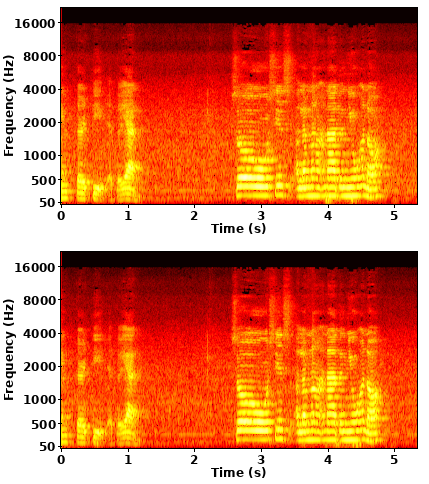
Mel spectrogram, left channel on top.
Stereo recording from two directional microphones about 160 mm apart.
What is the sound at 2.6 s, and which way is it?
Speech, 35° right (ahead or behind).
